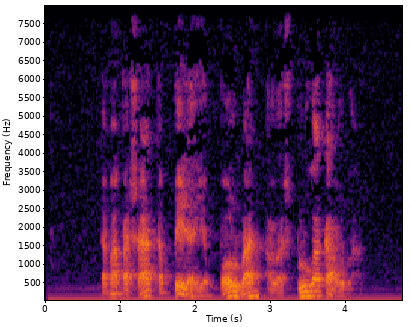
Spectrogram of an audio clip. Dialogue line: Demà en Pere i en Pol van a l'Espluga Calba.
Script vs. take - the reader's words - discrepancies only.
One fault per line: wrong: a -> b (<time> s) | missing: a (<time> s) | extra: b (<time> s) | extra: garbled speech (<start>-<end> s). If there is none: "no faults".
extra: passat (1.1 s)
